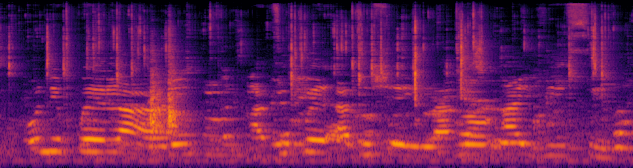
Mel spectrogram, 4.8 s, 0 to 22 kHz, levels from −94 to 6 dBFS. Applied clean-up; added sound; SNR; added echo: classical method log-MMSE.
